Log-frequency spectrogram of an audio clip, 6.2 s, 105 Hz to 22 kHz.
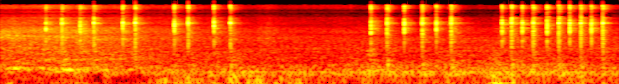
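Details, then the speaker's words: Royal Enfield Bullet 500 standard, ignition on and self-start pressed with a fully charged battery. Only sharp dry clicks in quick bursts from the starter relay, no cranking: faulty starter relay. "ഈ ഒരു sound മാത്രം. ഇതിൻ്റെ relay സ്റ്റാർട്ടറിൽ നിന്നാണ് ഈ sound വരുന്നത്."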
